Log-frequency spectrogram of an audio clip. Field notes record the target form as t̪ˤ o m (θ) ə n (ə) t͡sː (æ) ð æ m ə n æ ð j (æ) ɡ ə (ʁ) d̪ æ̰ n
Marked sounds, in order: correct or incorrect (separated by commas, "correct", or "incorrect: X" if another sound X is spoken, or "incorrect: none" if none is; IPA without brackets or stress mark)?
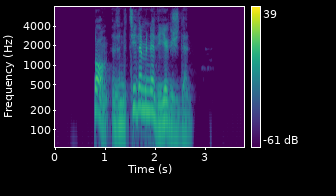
incorrect: ð, correct, incorrect: i, correct, incorrect: ʒ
